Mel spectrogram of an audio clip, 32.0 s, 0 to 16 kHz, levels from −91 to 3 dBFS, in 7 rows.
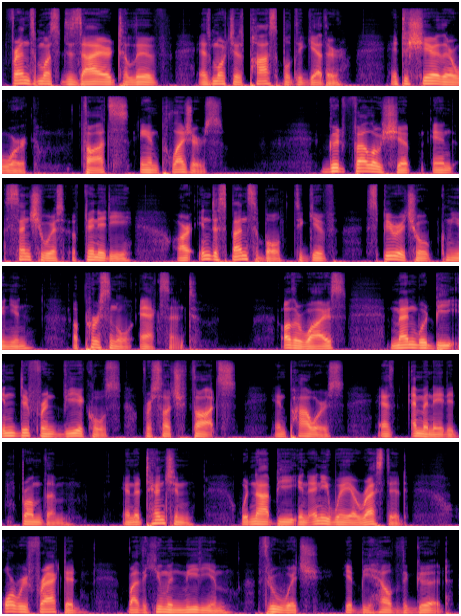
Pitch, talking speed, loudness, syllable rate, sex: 100 Hz, 130 wpm, -20 LUFS, 5.0 syllables/s, male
